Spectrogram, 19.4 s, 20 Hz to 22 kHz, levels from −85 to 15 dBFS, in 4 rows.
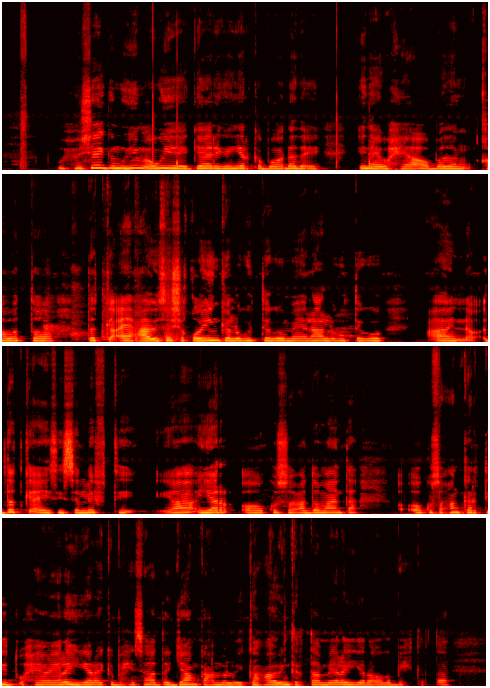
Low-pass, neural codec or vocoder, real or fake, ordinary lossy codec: none; none; real; none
